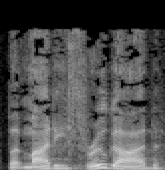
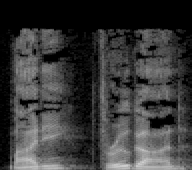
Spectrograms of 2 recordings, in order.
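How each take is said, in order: First: "mighty through God" called out loud and slow, lifted high on "through"; slow emphatic preaching. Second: "mighty through God" said slow and softer, gently lifted on "through"; quieter slow repeat. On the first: Preacher drives the verse home to the congregation, loud and slow. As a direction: hammer "mighty through God" out slowly and loudly. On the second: Preacher echoes the verse to the congregation, softer and slow. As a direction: let "mighty through God" settle slowly and softly. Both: Shown as a demonstration. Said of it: "preacher repeats phrase for emphasis".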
